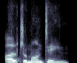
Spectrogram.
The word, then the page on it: ultramontane: Indian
